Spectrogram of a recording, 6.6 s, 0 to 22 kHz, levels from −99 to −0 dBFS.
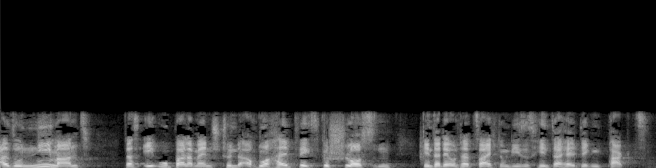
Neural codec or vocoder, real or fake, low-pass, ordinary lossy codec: none; real; 7.2 kHz; none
